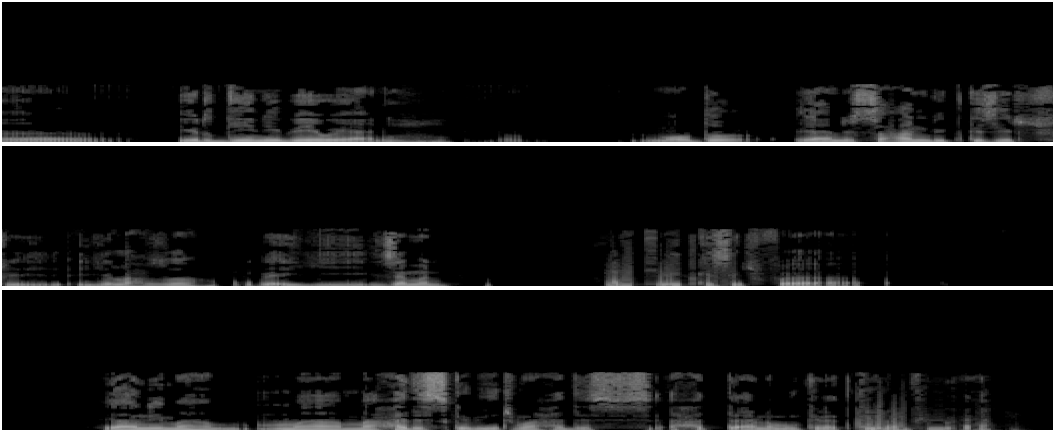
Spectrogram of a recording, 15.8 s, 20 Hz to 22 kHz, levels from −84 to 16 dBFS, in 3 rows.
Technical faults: AAC compression; robotic sound from repeated short buffers

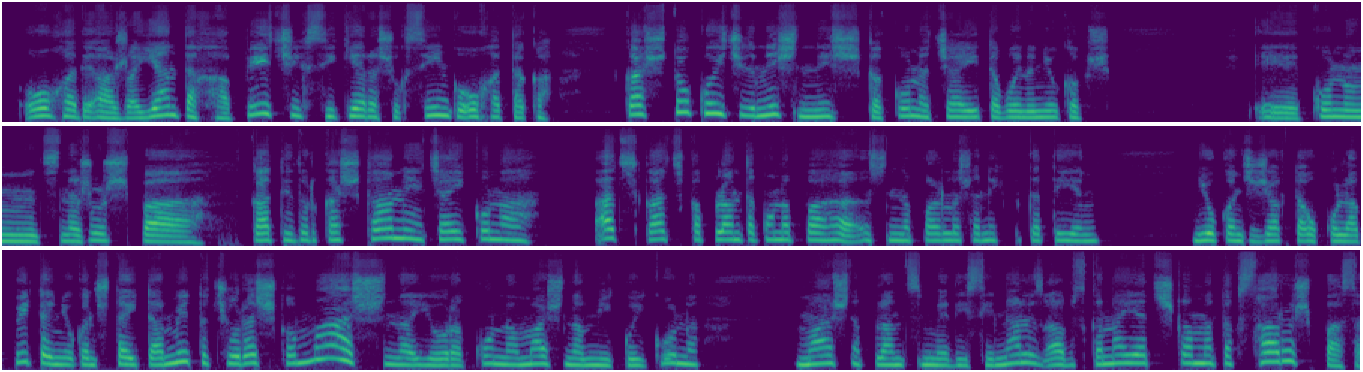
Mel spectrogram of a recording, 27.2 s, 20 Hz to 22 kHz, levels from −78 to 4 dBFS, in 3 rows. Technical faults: Opus compression

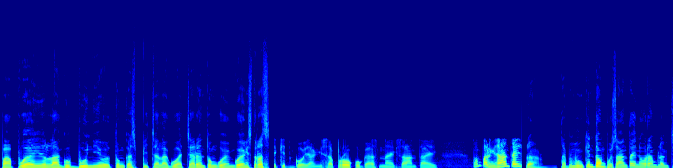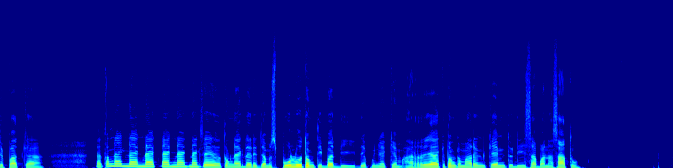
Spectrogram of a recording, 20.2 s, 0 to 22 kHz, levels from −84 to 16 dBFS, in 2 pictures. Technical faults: input switched to a poorer device

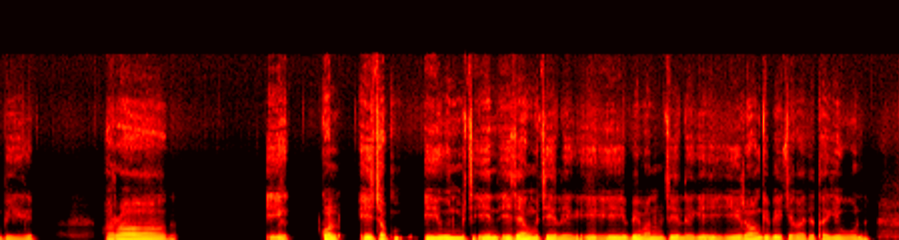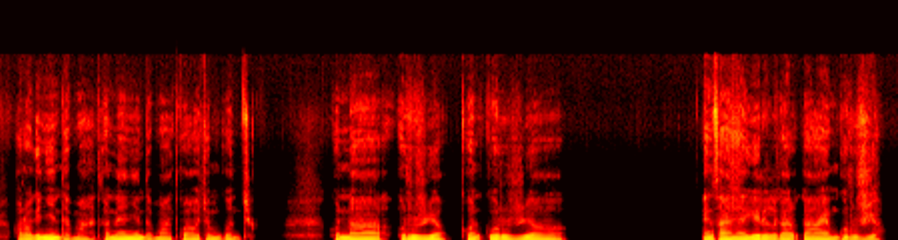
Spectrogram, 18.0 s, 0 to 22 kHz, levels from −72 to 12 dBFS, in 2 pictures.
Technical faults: none

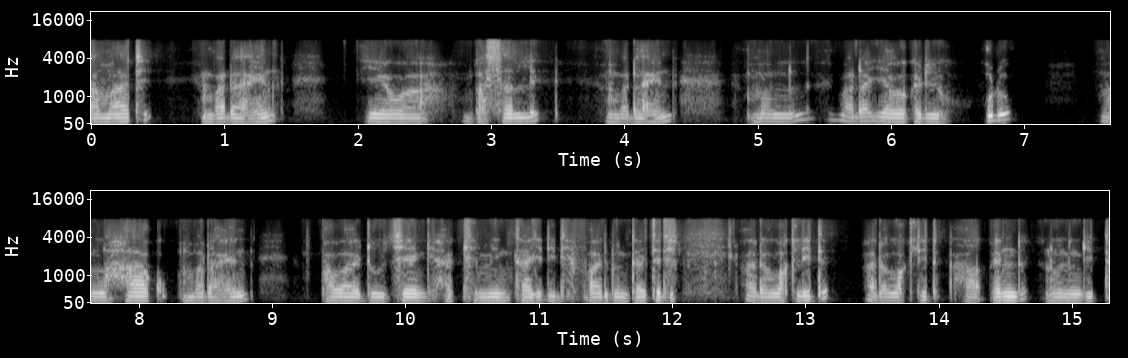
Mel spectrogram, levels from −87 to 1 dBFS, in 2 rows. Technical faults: Bluetooth LC3 compression

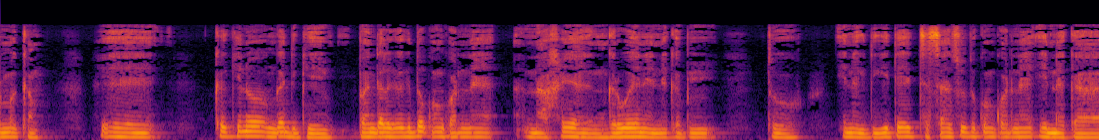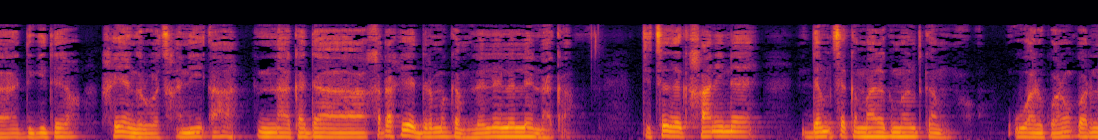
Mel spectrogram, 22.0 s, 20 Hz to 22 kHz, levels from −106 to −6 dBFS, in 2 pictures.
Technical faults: Vorbis compression

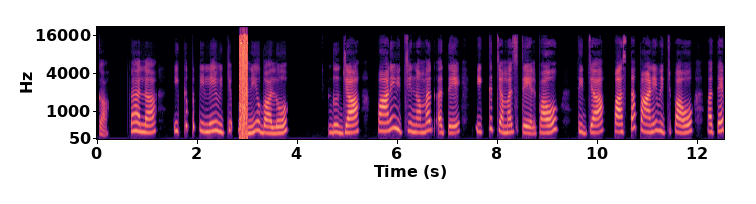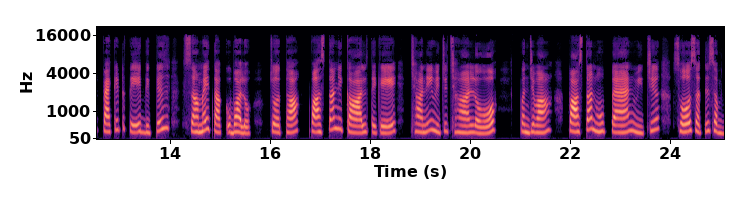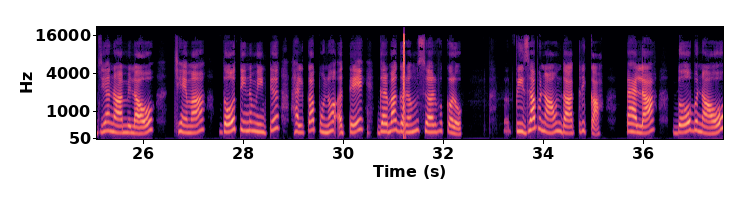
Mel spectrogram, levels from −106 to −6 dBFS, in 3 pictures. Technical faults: uninitialised buffer

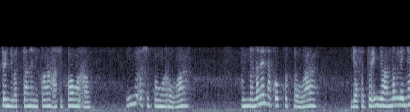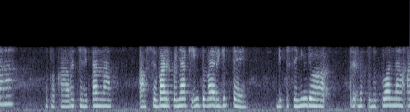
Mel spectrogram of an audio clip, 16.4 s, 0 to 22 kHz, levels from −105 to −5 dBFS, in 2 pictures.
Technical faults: G.723.1 codec; VoIP packet loss concealed by the speech codec

